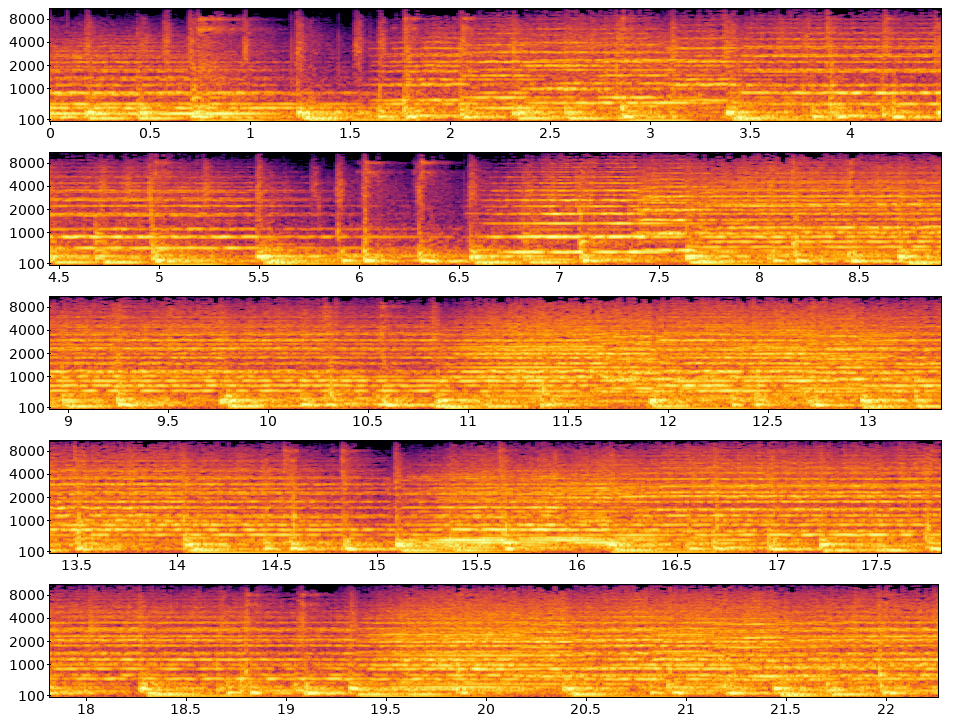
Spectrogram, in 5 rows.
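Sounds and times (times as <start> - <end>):
jungle drums: 0.0 - 22.2.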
